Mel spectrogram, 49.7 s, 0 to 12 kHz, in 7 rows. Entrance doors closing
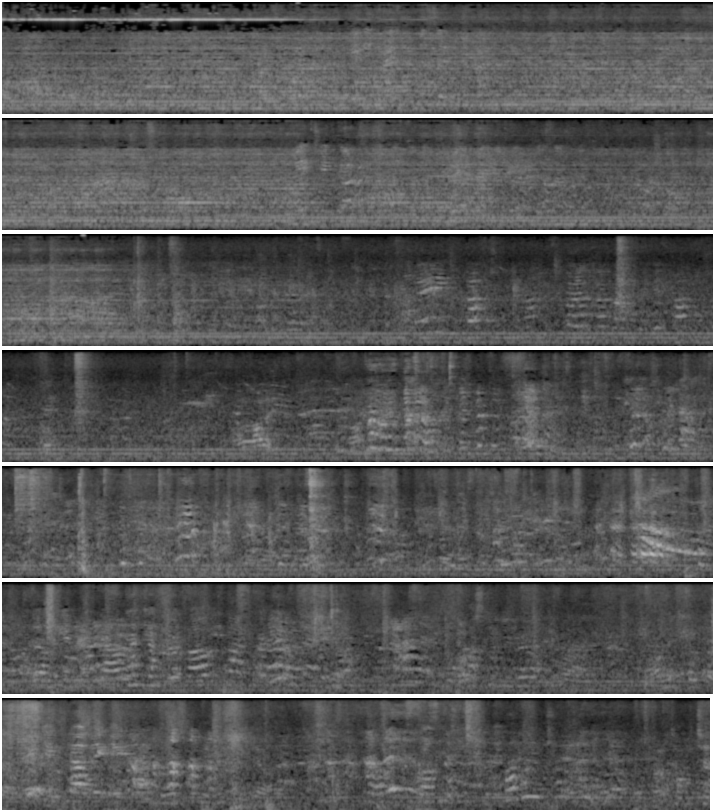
0.8 16.4

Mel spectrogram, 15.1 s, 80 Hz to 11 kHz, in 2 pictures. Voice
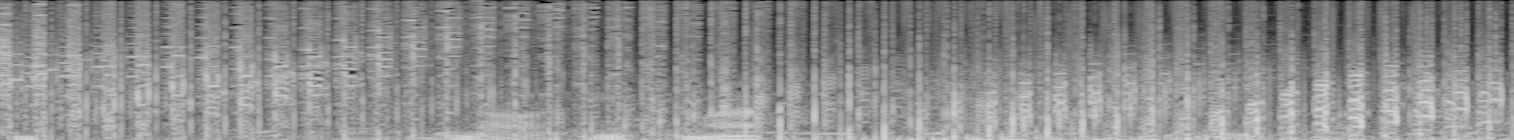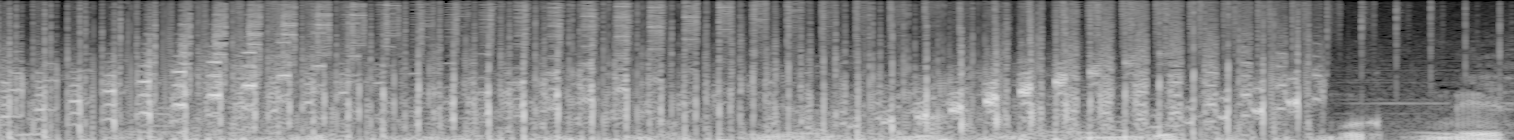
11.2 14.1

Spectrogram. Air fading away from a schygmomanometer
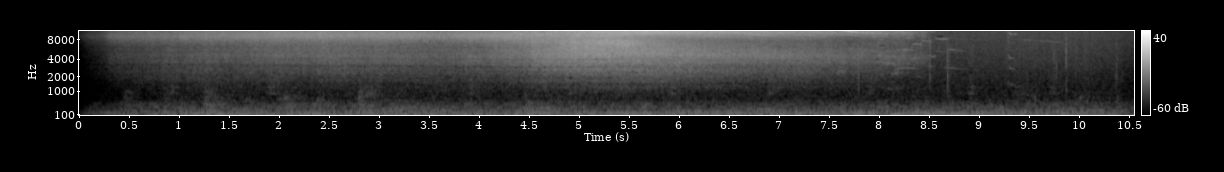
2.4 8.7

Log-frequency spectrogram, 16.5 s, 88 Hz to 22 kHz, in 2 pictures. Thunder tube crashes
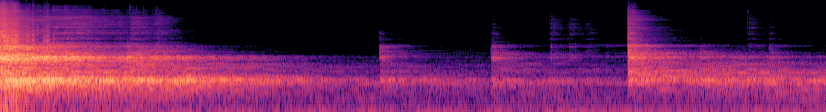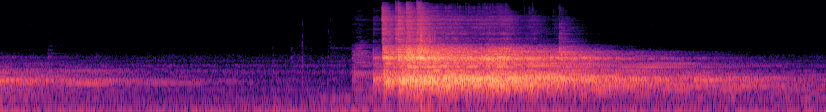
0.0 3.2

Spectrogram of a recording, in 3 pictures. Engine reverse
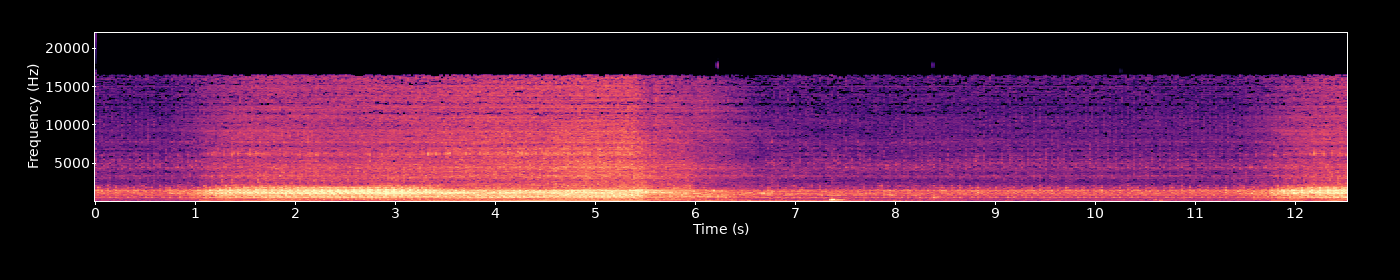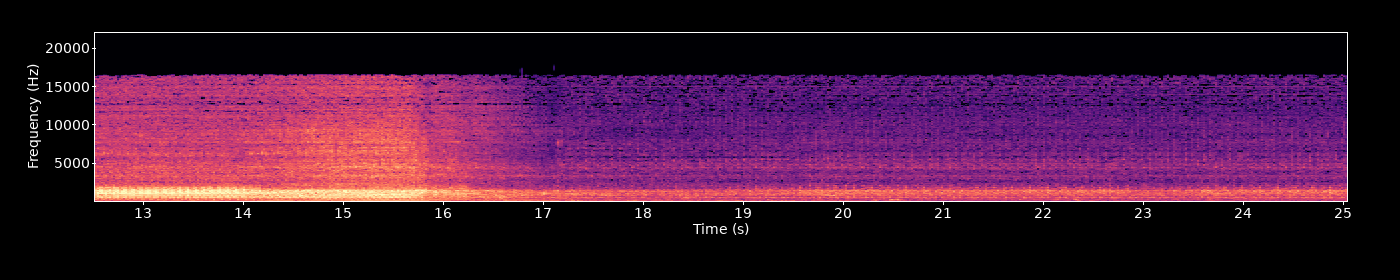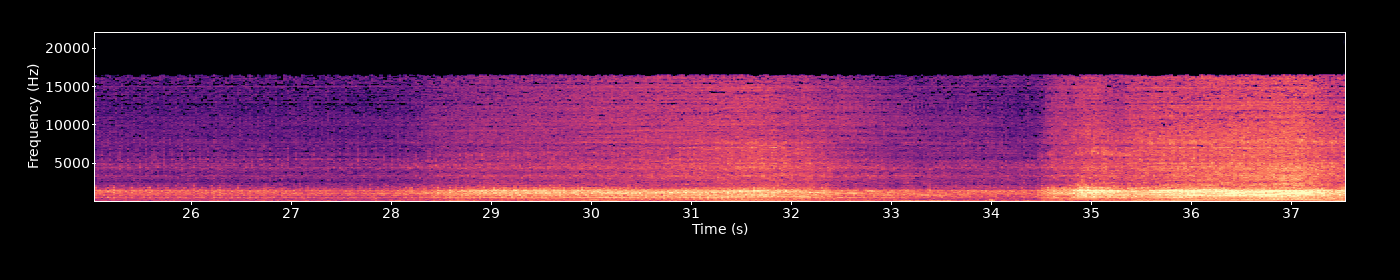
25.4 37.5

